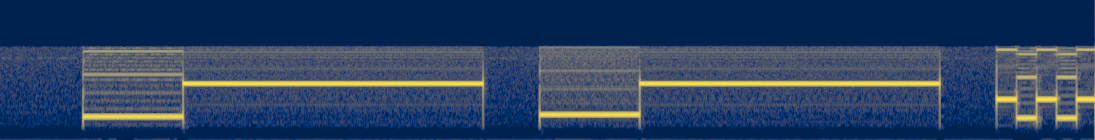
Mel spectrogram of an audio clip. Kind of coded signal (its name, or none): two-tone page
